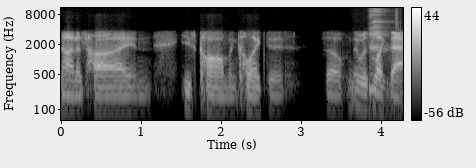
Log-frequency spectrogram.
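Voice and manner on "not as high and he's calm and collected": voice dropped an octave, low, calm, smooth, sleazy. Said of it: "what is an octave lower, you being sleazy, sound like".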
